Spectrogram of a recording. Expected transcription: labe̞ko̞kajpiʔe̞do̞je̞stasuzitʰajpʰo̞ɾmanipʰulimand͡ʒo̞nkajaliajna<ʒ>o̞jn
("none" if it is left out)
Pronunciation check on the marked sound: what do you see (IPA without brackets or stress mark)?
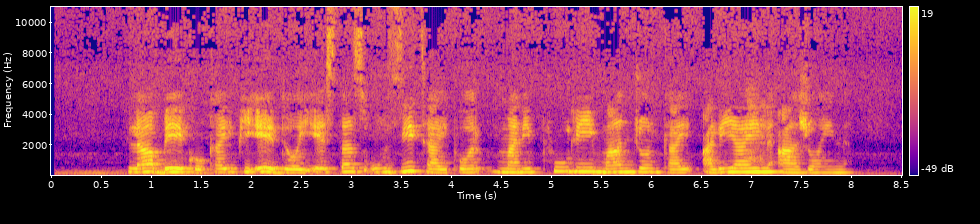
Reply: ʒ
